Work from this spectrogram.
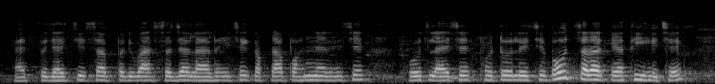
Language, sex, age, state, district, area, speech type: Maithili, female, 18-30, Bihar, Madhepura, rural, spontaneous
